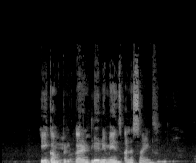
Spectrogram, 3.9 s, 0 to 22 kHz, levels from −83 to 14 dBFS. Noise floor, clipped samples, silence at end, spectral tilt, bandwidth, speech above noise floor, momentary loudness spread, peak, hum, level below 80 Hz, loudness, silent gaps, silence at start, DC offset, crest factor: -60 dBFS; under 0.1%; 0.6 s; -6 dB/octave; 14.5 kHz; 45 dB; 16 LU; -2 dBFS; none; -50 dBFS; -15 LUFS; none; 0.8 s; under 0.1%; 16 dB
